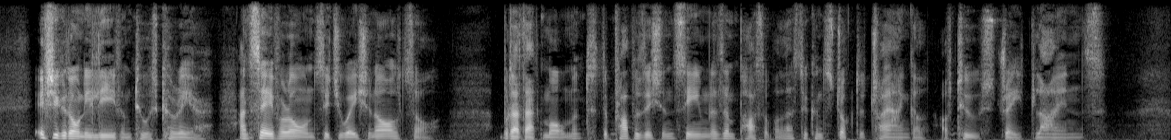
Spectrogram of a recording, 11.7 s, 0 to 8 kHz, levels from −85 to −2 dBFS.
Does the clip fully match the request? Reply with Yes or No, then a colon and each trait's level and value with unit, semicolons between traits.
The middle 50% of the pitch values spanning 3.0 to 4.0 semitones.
Yes: average, 3.6 semitones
